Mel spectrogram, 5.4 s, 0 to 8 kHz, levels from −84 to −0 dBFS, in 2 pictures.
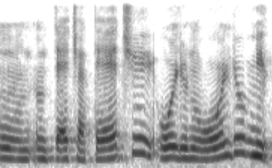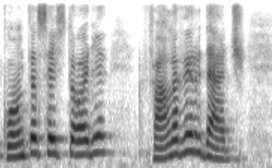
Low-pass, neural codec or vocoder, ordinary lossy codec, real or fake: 7.2 kHz; codec, 16 kHz, 4 kbps, FreqCodec, smaller model; none; fake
